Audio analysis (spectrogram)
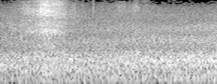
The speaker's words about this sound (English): Yeah, I'm going to do this with cars. He said just as three cars came and went, because the cars will give me a nice curve in the road.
